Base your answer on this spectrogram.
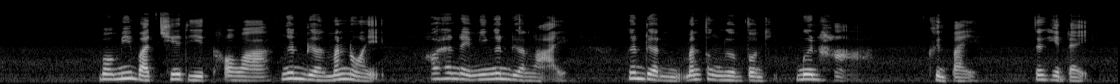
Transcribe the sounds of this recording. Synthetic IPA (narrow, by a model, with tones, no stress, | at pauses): bɔː˧miː˧˥˨ba˧˦t̪̚kʰeː˧˥˨diː˧˩t̪̚pʰɔ˧waː˧ŋɤ˧˥˨ndɯ˧˩ənma˧˥˨nːɔ˧˨˩j | hʰa˧˩wt̪ʰa˧˥˨ŋda˧˥˩jmiː˧˥˨ŋɤ˧˥˨ndɯ˧˩ə˨nla̰ː˨˦j | ŋɤ˧˥˨ndɯ˧˩ənma˧˥˨nt̪ɔ˧˩ŋlɤː˧˩˨mt̪o˧˩˨nt̪ʰi̥˧˩mɯː˧˥˨nha̰ː˨˦ | kʰɯ˧˩npa˨˩j | t͡ɕa˧˨ŋɦe˧t̪̚da˧˩j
